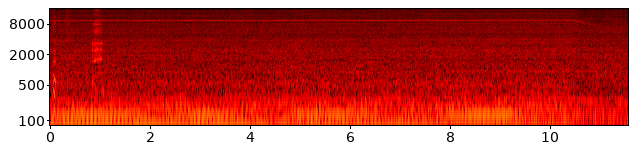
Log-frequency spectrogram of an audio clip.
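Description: A heavy truck engine drones deeply and steadily, then quiets.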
